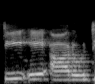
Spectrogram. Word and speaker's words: tarot: it is spelled as Tarot, but as English is a very funny language, we all know. The T at the end is silent, and we pronounce it as tarot, right?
